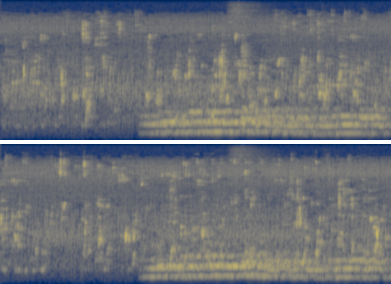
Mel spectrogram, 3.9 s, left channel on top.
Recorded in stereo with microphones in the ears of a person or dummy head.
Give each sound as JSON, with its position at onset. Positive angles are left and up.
{"t": 1.4, "sound": "a woman speaking", "side_deg": 25, "distance_m": 3.5}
